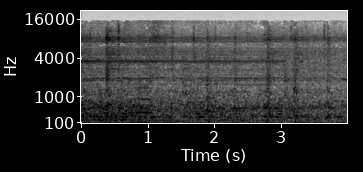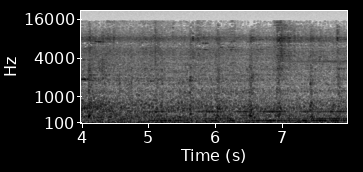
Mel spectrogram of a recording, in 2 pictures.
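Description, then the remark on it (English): A freight train rolls steadily along the tracks, a loud continuous rumble with faint metallic clicks and a thin squealing hum running through it, no voices present. “They called him the railroad killer, and for more than a decade he crisscrossed the US by freight train, jumping off at random and bludgeoning his victims to death with whatever blunt object he could find.”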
